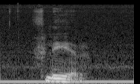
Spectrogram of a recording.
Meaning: more and most (in numbers)
- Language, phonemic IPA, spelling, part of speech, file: Swedish, /fleːr/, fler, adjective, Sv-fler.ogg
